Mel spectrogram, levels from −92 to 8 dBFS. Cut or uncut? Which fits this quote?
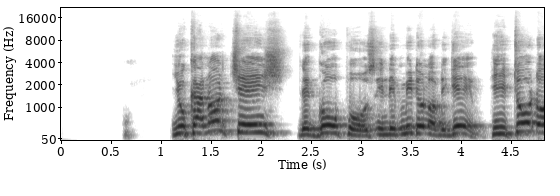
uncut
